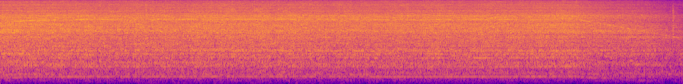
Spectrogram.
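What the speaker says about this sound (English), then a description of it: "now I'm going to get my mixer on high, and I want to get some really good stiff peaks going on" An electric mixer runs on high speed whipping frosting to stiff peaks for a chocolate cake, a loud, continuous motorized whir that holds steady throughout and eases off slightly at the very end.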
